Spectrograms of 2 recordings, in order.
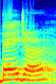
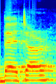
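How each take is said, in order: First: The middle T sounds like a soft D. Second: The middle T sounds like a clear T. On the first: The speaker calls it right. "এখানে টিটা ডি এর মতো উচ্চারণ হয়েছে" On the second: The speaker calls it wrong. "আমরা যে normally pronunciation করি"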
